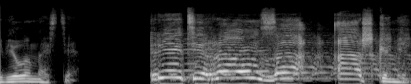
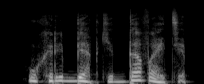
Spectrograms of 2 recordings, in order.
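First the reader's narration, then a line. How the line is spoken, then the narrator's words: Through gritted teeth. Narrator (Russian): процедила сквозь зубы Лена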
